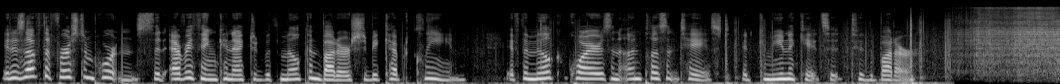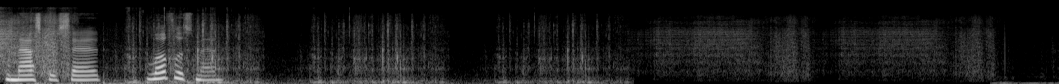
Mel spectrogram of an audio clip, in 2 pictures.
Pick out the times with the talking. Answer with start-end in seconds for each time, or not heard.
0.0-9.2, 10.7-12.8.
